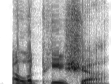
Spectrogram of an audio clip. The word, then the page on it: alopecia: American English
